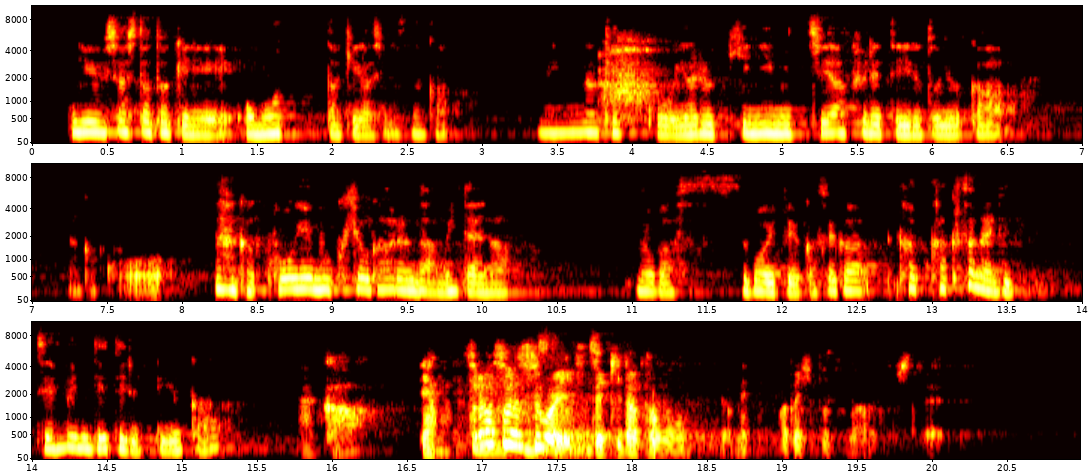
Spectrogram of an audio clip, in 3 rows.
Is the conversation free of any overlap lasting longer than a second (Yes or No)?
No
